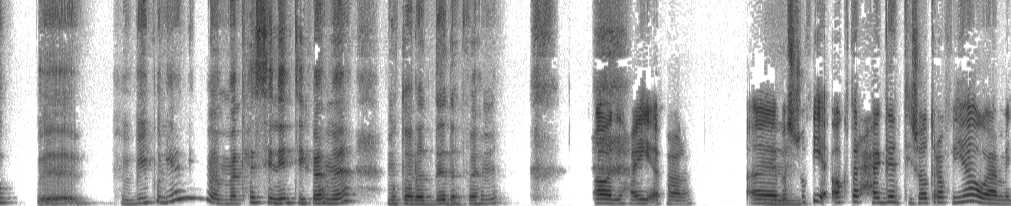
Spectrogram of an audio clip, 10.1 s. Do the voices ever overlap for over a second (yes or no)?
no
